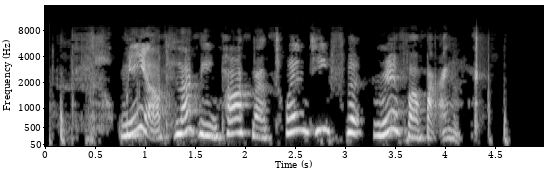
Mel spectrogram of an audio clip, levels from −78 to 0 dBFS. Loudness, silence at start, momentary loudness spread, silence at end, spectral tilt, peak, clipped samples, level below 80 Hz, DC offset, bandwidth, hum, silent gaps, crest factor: -14 LUFS; 0.05 s; 14 LU; 0.35 s; -4 dB/octave; 0 dBFS; under 0.1%; -58 dBFS; under 0.1%; 9.2 kHz; none; none; 16 dB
